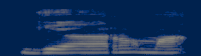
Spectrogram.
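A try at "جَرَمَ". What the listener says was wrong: Janya pendek, jangan jaroma, tapi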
